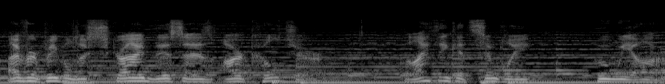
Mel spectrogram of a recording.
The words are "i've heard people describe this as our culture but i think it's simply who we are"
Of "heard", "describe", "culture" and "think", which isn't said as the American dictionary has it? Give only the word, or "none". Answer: none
